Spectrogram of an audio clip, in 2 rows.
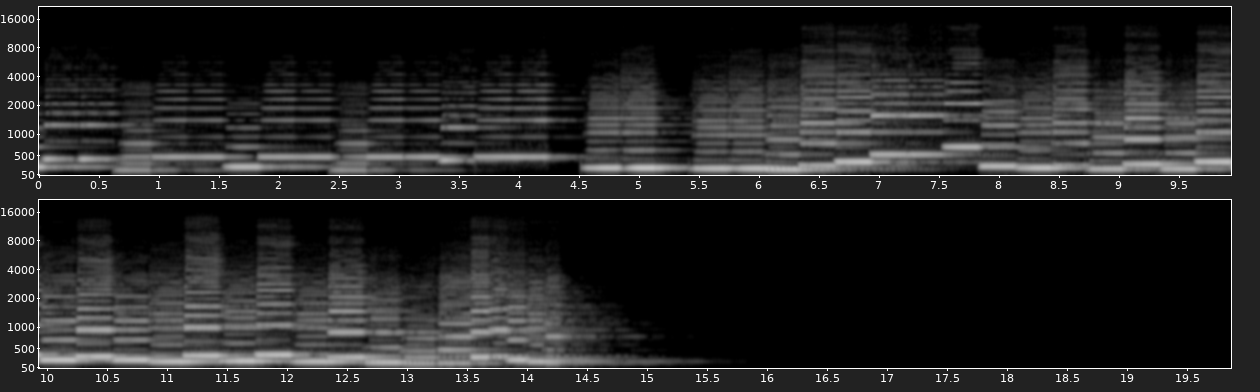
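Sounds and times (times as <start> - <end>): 
flute and clarinet waltz duet: 0.0 - 14.7.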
